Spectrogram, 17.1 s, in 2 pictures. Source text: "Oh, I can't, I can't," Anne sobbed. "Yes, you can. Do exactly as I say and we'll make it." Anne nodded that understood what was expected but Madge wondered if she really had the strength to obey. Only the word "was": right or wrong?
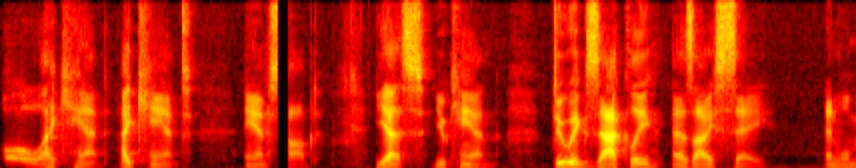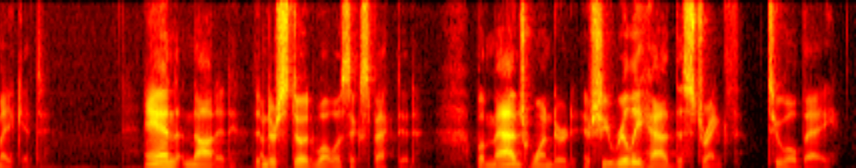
right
